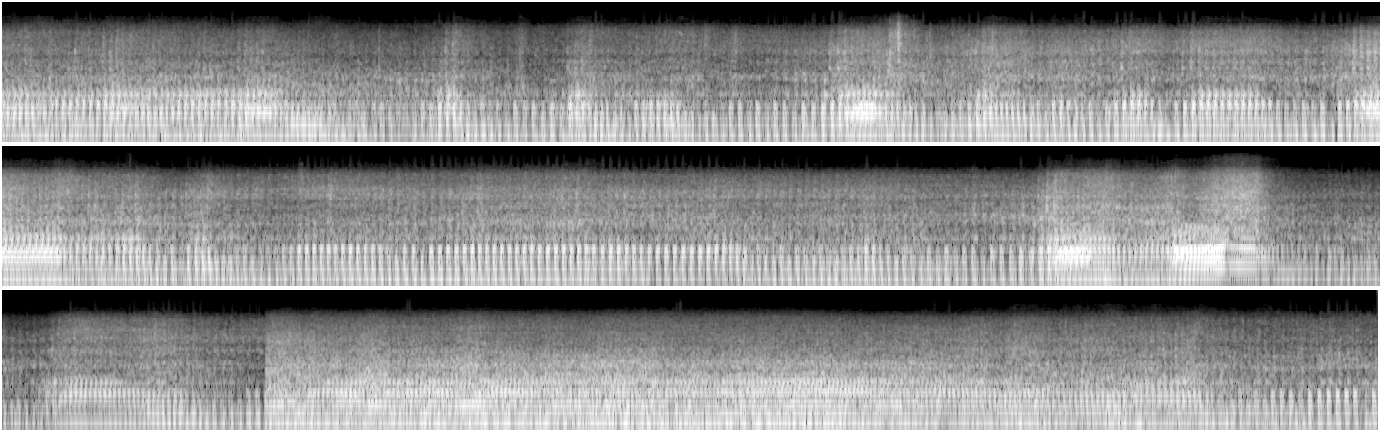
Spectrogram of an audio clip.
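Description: Knobby tyres rumble over a bumpy dirt trail.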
